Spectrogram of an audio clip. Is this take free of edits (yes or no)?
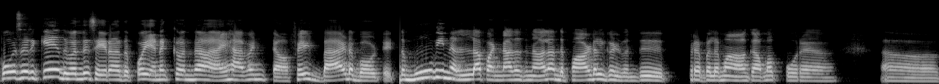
no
